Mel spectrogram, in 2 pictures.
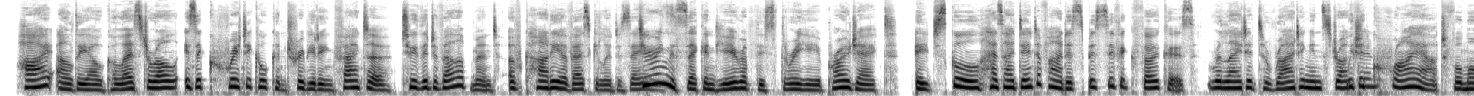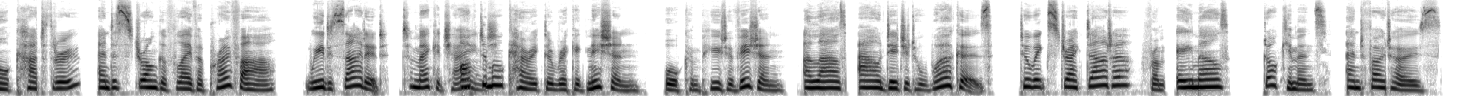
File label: Corporate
